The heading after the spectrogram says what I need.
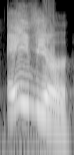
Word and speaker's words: Avior: All right, guys, thank you so much for everyone, and thank you, Chase Avier. At least I've learned that. Like, it rhymes with bad behavior.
